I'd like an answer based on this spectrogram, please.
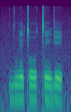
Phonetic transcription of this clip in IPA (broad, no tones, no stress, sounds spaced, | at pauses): d u ɾ ɛ̃ ǀ oː ǀ ẽ ɡ e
